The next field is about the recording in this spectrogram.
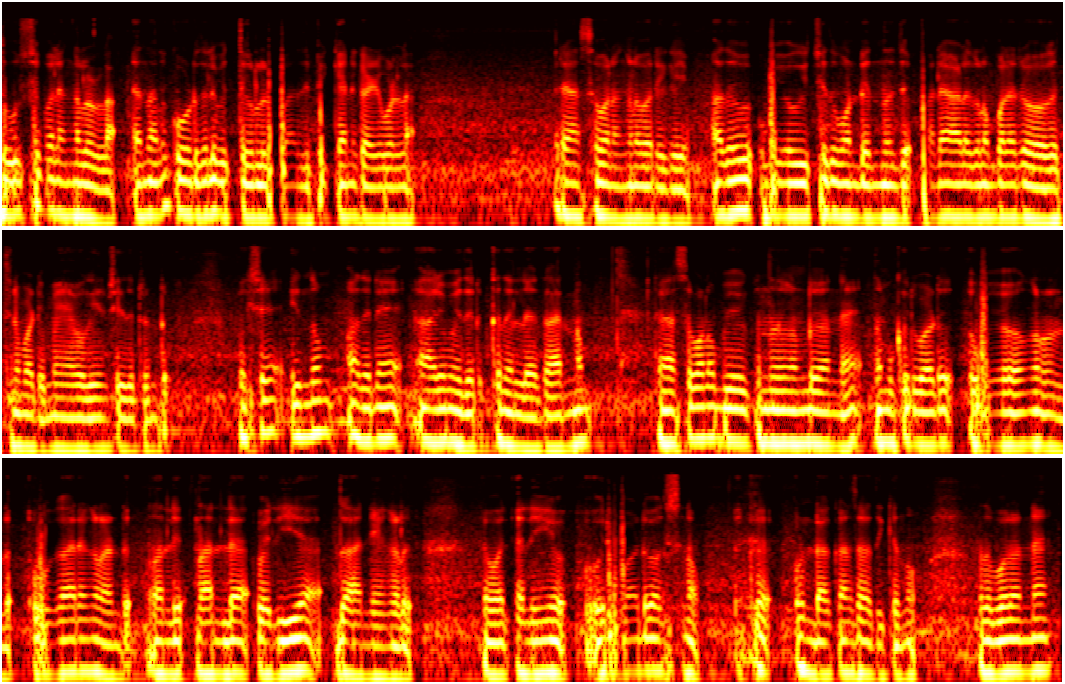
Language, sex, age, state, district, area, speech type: Malayalam, male, 18-30, Kerala, Kozhikode, rural, spontaneous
